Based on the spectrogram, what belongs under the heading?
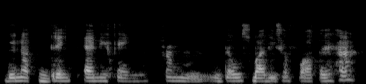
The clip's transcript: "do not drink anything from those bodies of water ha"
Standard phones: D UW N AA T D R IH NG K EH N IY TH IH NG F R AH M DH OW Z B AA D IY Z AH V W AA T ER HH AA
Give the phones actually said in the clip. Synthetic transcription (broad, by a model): D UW N AA T D R IH NG K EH N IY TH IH NG F R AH M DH OW S B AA D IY S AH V W AA T ER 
